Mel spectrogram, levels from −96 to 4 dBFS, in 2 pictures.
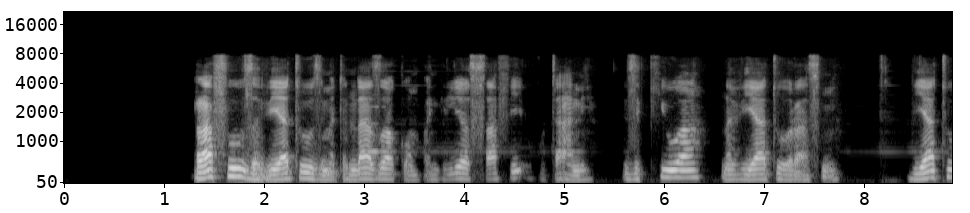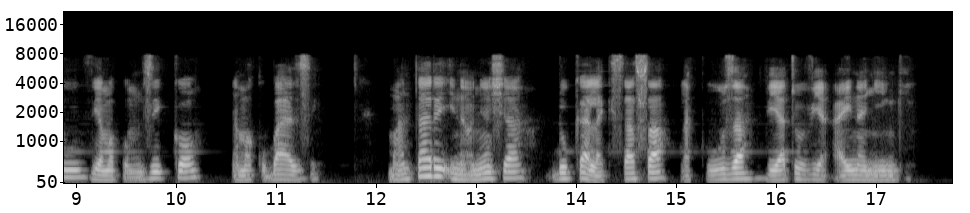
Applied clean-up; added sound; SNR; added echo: neural mask model DeepFilterNet 3.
